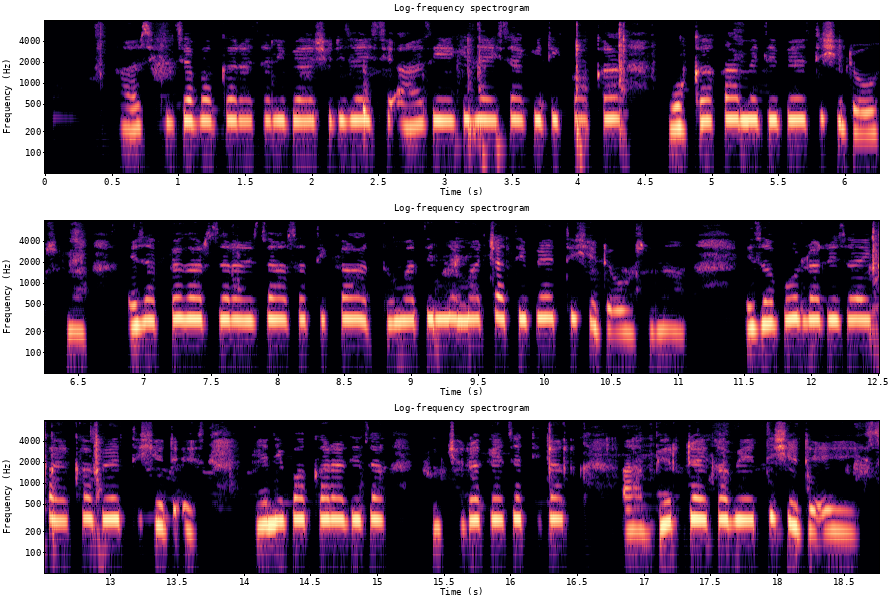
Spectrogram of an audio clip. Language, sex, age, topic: Gamo, female, 25-35, government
